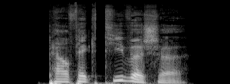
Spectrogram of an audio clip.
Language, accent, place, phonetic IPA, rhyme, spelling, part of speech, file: German, Germany, Berlin, [pɛʁfɛkˈtiːvɪʃə], -iːvɪʃə, perfektivische, adjective, De-perfektivische.ogg
- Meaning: inflection of perfektivisch: 1. strong/mixed nominative/accusative feminine singular 2. strong nominative/accusative plural 3. weak nominative all-gender singular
